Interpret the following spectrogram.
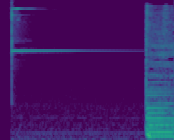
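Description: A single bright, high-pitched ding sound effect struck once over a title card, ringing out and fading away over about a second and a half. Just before the end, background music with a beat cuts in abruptly.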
